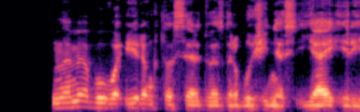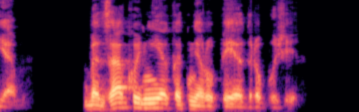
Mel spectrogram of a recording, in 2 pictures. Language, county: Lithuanian, Vilnius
